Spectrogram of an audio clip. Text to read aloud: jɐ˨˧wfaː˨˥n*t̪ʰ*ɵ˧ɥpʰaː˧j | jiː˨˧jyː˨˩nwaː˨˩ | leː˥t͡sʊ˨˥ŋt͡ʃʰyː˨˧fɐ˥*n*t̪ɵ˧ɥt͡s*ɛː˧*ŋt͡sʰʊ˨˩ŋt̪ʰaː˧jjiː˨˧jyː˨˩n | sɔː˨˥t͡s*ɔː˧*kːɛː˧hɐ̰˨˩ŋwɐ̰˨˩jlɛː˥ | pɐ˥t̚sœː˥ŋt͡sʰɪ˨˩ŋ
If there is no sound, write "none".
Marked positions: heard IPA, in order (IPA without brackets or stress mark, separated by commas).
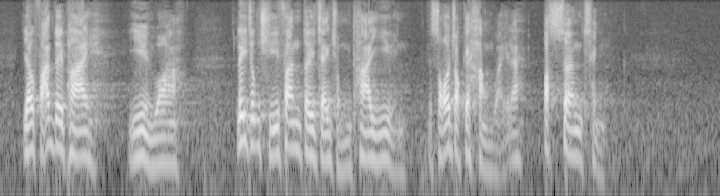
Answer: t̪, n, ɛː˧, ɔː˧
